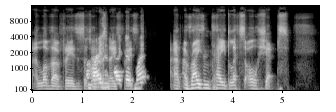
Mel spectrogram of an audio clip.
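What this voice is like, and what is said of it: Scottish accent. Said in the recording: “the old Scottish accent kicks in there”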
